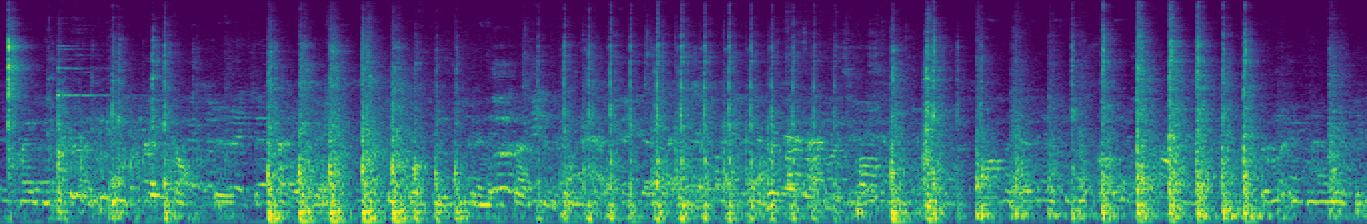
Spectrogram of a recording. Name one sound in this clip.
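A hammer taps on a shoe on a last.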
